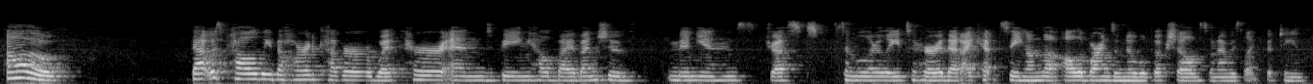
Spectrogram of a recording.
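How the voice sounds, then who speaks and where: A young woman co-hosting a comic book podcast, chatting casually with animated asides and easy laughter. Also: medium pitch, measured pace. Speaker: podcast co-host. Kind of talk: casual chat. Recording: dull lo-fi podcast audio.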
